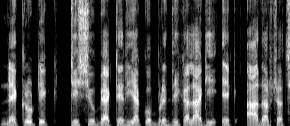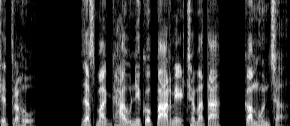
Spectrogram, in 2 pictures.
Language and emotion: Nepali, neutral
